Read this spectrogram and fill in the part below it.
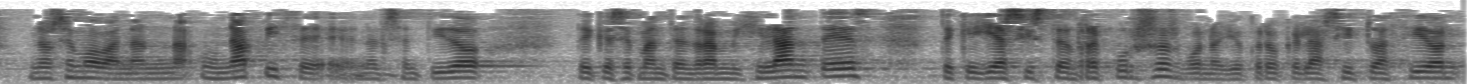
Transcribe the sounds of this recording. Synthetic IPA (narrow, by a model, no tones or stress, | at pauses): no̞se̞mo̞β̞ananunaʔunapiθeḛne̞lse̞nt̪iðo̞ | ðe̞ke̞se̞mant̪e̞nd̪ɾambixilant̪e̞zðe̞keʝaesist̪e̞nre̞kuɾso̞zβwe̞no̞ʝo̞kɾe̞o̞ke̞lasit̪waθjo̞n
